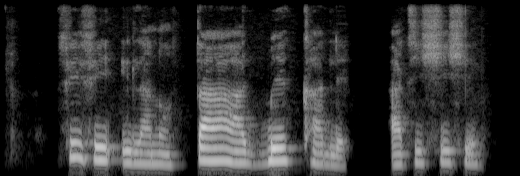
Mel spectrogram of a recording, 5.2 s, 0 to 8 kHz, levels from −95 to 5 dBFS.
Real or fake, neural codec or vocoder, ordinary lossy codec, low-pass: real; none; none; 7.2 kHz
